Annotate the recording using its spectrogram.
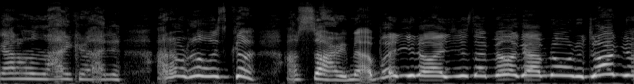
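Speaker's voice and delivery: very high whiny imitation of her; mimicking her sobbing. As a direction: squeak it out like a weepy woman. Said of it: "I'm like".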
